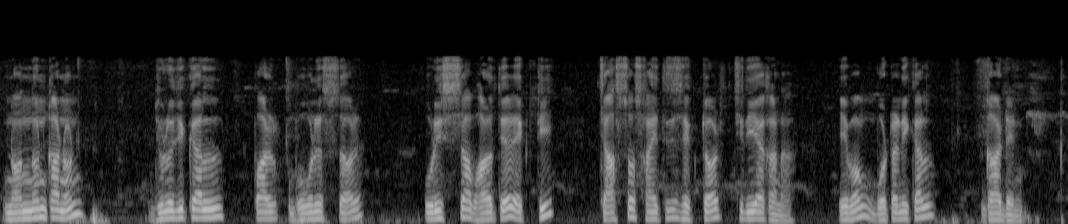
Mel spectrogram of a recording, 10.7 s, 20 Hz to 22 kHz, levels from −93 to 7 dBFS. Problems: none marked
